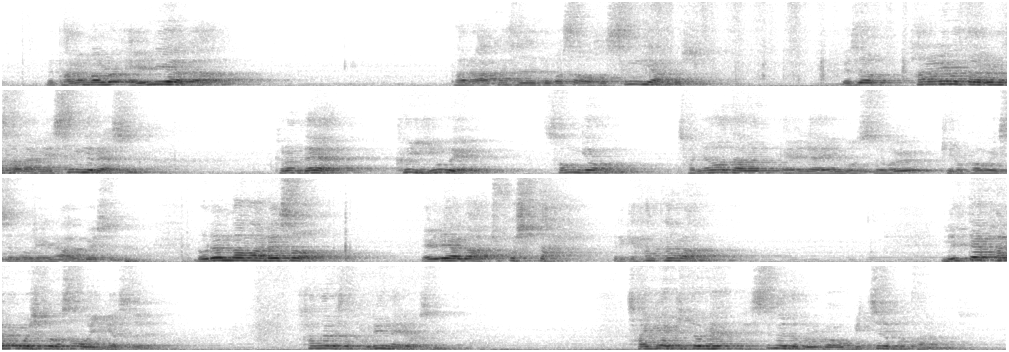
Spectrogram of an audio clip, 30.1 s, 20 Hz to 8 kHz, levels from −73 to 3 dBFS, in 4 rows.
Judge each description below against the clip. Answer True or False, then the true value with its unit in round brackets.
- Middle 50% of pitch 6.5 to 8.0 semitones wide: True (6.9 semitones)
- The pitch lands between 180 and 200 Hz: True (190 Hz)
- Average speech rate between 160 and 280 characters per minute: False (295 characters per minute)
